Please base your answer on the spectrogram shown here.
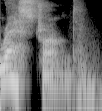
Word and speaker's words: restaurant: hard for students because with all the letters inside this word, you would think that there are more syllables and that it's somehow necessary to pronounce all of these letters. But no, this is English and there are no such rules. Restaurant, just two syllables.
